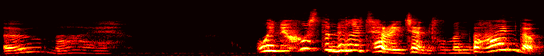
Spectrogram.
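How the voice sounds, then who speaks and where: A woman's voice: high-pitched, very animated, moderate pace, a bit bright. A woman playing an eager, chatty, deferential assistant to a lady detective in a period radio drama. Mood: curious, gossipy. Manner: inquisitive, deferential, gossipy.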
